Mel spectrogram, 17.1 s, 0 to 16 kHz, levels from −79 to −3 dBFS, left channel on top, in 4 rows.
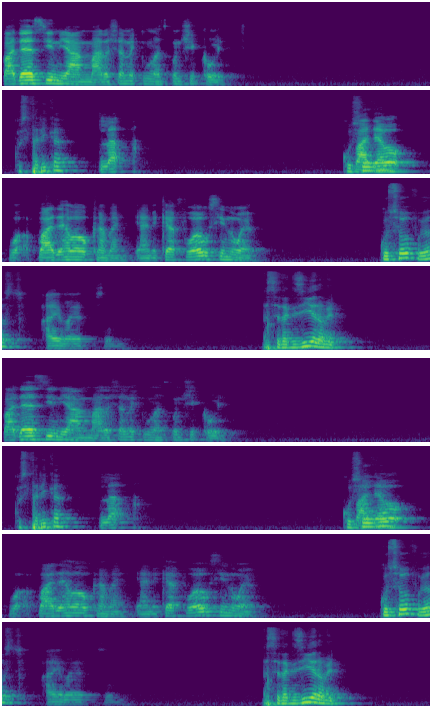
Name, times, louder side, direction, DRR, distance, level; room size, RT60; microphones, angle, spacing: voice 1, 0.0-2.2 5.3-5.5 7.8-8.2 8.6-11.1 13.3-14.0, left 4 dB, 70° left, 12 dB, 0.6 m, -26 dB
voice 2, 4.4-4.9 7.7-8.2 12.3-12.9 15.5-16.2, equal, 5° right, 8 dB, 0.5 m, -23 dB
5.6 x 4.1 x 4.7 m, 0.42 s
head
